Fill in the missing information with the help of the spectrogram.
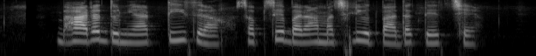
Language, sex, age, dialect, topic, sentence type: Magahi, female, 36-40, Northeastern/Surjapuri, agriculture, statement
